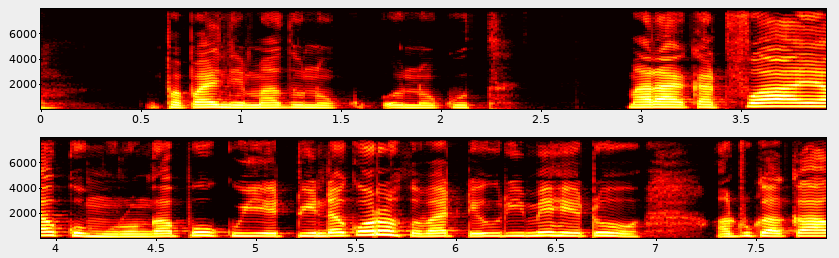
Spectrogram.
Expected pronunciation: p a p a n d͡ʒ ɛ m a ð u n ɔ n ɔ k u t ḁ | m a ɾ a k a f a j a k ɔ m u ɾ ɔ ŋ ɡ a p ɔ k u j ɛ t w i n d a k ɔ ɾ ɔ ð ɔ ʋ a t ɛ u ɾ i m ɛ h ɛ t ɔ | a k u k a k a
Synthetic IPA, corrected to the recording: p a p a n d͡ʒ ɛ m a ð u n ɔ n ɔ k u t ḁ | m a ɾ a k a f a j a k ɔ m u ɾ ɔ ŋ ɡ a p ɔ k u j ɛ t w i n d a k ɔ ɾ ɔ θ ɔ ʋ a t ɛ u ɾ i m ɛ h ɛ t ɔ | a t u k a k a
